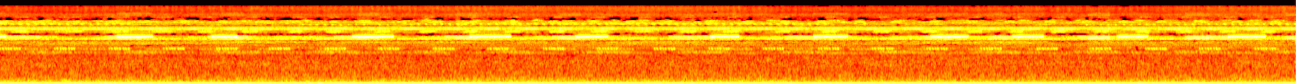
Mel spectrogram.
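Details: Crickets in a park as evening falls: persistent shrill chirping in several high layers, swelling in regular pulses every couple of seconds above a soft, steady rumble.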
